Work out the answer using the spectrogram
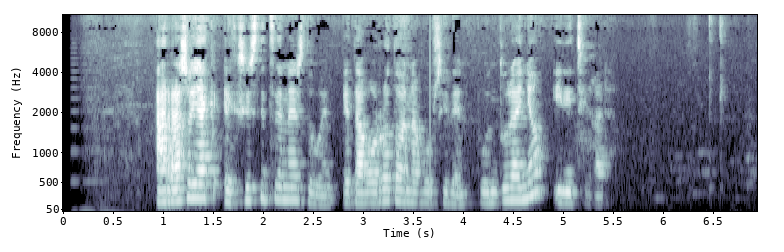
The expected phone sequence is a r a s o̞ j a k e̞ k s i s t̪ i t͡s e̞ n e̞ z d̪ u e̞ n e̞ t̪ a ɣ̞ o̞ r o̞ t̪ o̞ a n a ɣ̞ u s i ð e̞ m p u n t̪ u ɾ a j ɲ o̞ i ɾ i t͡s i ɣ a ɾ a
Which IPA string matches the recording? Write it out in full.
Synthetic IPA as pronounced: a r a s o̞ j a k e̞ k s i s t̪ i t͡s e̞ n e̞ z d̪ u e̞ n e̞ t̪ a ɣ̞ o̞ r o̞ t̪ o̞ a n a ɣ̞ u s i ð e̞ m p u n t̪ u ɾ a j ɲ o̞ i ɾ i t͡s i ɣ a ɾ a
